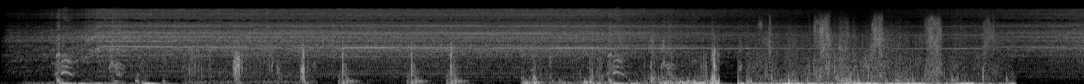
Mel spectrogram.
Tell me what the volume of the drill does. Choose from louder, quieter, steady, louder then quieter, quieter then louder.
quieter.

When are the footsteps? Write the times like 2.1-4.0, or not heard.
1.8-10.2.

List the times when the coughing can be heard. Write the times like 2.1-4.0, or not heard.
0.6-1.8, 6.0-7.5.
